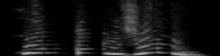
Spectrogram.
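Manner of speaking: squeaky high indignant question; high retold outburst. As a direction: shoot it up high in disbelief.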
